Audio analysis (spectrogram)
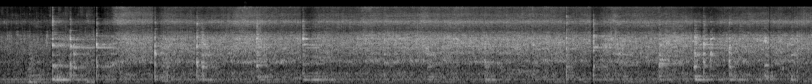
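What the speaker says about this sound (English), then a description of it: "So next I add my green beans and green pepper." Green beans and green pepper sizzle in a hot pan for coconut rice while a utensil stirs them, steady frying crackle with repeated scraping strokes against the pan, close and alone.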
